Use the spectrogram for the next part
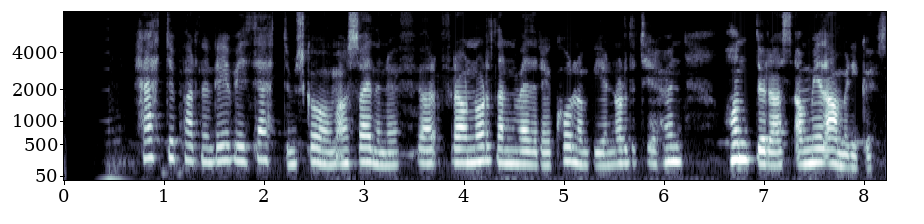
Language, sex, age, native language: Icelandic, female, 18-19, Icelandic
